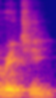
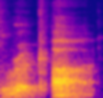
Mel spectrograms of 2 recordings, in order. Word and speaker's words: Richard: Dawn Richard, some of y'all may call her. But she said it's pronounced Ricard, right?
